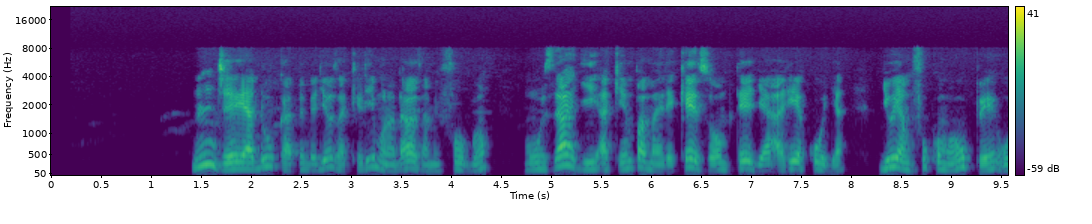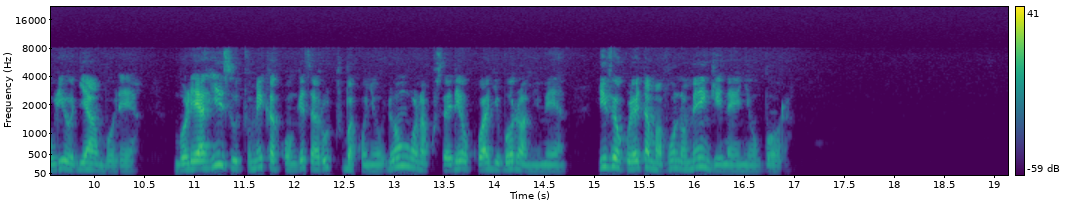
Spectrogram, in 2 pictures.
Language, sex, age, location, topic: Swahili, male, 25-35, Dar es Salaam, agriculture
